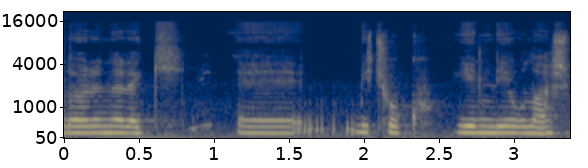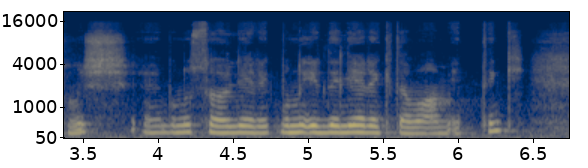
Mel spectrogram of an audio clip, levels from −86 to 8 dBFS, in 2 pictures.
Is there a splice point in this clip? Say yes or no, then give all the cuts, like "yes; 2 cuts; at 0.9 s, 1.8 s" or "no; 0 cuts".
no; 0 cuts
